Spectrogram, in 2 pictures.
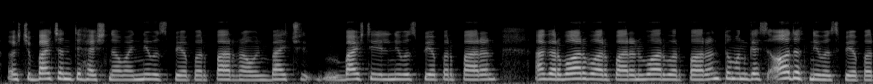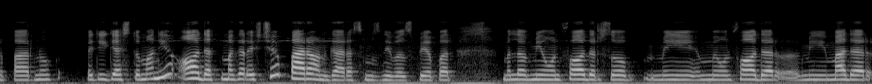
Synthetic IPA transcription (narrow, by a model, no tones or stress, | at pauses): əsʲt͡ʃʰibɐt͡ʃɐnt̪iɦɐʃnɐʋɐnʲniʋɨzpeːpɐɾpɐɾnɐʋɐnʲbɐt͡ʃʰbɐt͡ʃʰt̪ilʲniʋɨzpeːpɐɾpɐɾɐnɐɡɐɾʋaːɾʋaːɾpɐɾɐnʋaːɾʋɐɾpaːɾɐnt̪umɐnɡɐsʲaːd̪ɐt̪ʰniʋɐzpeːpɐɾpɐɾnuk | ət̪iɡɐsʲt̪umɐnjiʔaːd̪ɐt̪mɐɡɐɾəst͡ʃʰipɐɾaːnɡɐɾɐsmɨzniʋɐzpeːpɐɾmɐt̪lɐbmioːnfaːd̪ɐɾsobmimioːnfaːd̪ɐɾmimɐd̪ɐɾ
